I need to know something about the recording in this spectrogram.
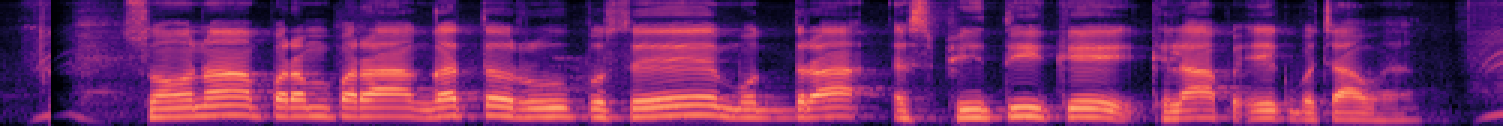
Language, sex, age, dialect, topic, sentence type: Hindi, male, 18-24, Kanauji Braj Bhasha, banking, statement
